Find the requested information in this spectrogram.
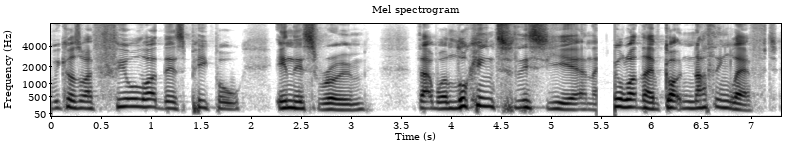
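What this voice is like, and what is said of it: Emotional, tired speaking voice. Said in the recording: “getting emotional over that? ... I'm very tired. ... But I'm getting emotional”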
